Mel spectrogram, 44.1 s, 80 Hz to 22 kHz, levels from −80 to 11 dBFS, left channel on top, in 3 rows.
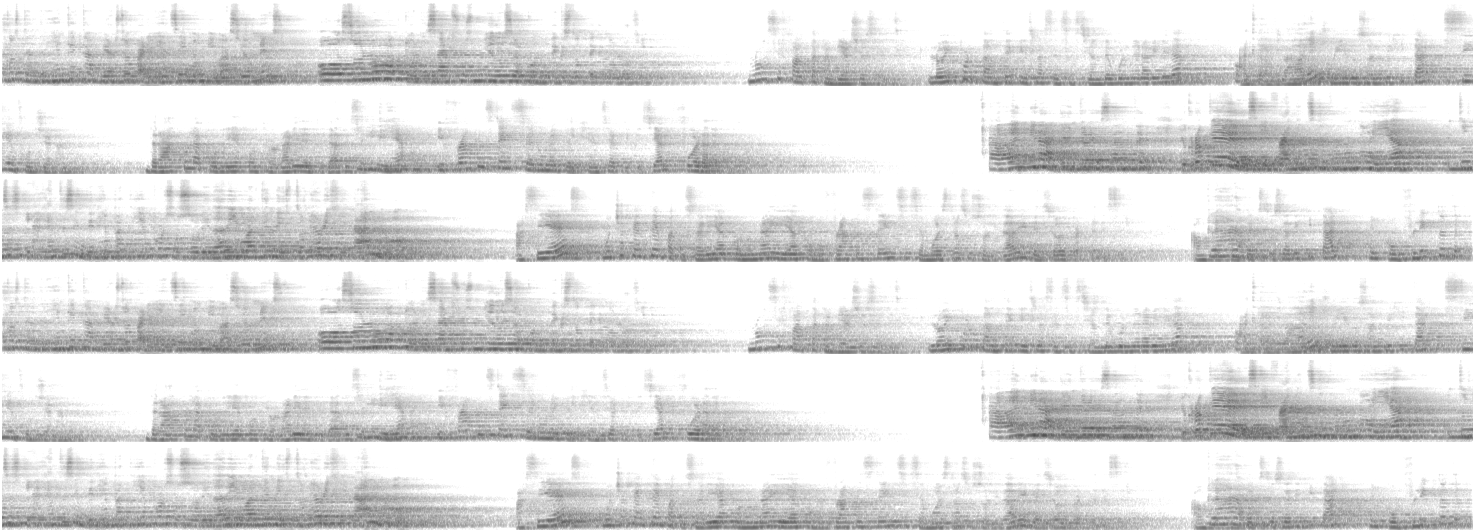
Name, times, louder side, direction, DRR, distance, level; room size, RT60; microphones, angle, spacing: voice 1, 0.0-6.4 12.3-13.3 18.3-18.9 24.6-33.6 41.5-42.0, equal, 10° left, -6 dB, 2.6 m, -32 dB
voice 2, 7.5-12.0 12.4-15.5 16.1-22.3 34.6-40.7 41.3-44.0, equal, 50° left, -1 dB, 1.1 m, -37 dB
21.5 x 16.0 x 2.7 m, 2.6 s
head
